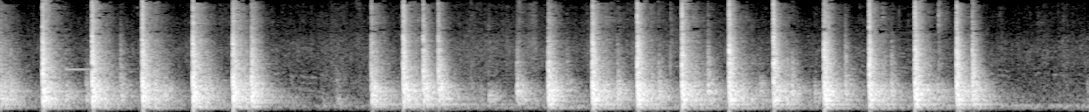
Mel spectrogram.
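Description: Hand-hammer blows on the sheet-steel panels of a crushed truck cab as its dents are beaten out, about three strikes a second, each with a brief ring. The blows pause briefly about two seconds in, then run on steadily until just before the end.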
